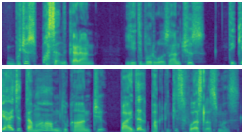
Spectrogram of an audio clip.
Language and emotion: Kashmiri, happy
